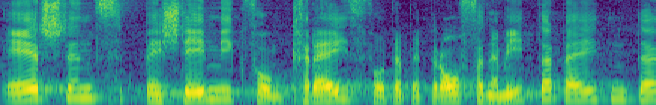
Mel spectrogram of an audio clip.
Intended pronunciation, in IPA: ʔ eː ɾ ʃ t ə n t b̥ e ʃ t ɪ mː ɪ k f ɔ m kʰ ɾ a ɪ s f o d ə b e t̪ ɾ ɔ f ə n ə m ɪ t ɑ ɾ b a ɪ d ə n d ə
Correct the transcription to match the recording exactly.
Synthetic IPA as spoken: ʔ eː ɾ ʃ t ə n s b̥ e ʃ t ɪ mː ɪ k f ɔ m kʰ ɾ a ɪ s f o d ə b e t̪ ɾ ɔ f ə n ə m ɪ t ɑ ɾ b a ɪ t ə n d ə

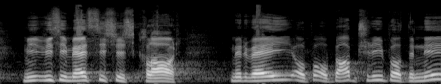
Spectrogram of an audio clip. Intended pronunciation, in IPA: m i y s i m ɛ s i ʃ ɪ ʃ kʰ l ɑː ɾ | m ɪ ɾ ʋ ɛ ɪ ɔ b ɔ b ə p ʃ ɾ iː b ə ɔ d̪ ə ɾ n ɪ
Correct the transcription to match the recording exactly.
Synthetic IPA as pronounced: m i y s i m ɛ s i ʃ ɪ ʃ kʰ l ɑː ɾ | m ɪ ɾ ʋ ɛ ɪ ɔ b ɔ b ɑ p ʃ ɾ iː b ə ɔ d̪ ə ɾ n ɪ

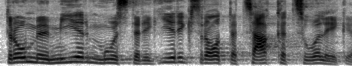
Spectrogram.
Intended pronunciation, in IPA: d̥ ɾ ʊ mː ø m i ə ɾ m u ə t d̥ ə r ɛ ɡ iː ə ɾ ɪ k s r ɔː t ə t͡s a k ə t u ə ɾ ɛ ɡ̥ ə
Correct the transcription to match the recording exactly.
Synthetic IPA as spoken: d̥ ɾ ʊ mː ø m i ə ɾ m u ə s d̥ ə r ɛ ɡ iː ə ɾ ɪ k s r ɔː t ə t͡s a k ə t͡s u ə l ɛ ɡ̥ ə

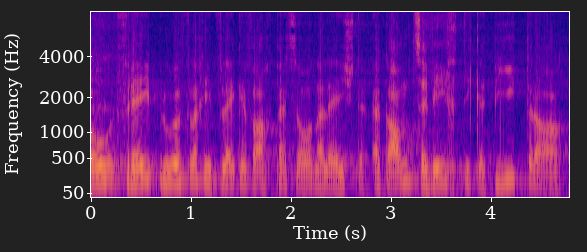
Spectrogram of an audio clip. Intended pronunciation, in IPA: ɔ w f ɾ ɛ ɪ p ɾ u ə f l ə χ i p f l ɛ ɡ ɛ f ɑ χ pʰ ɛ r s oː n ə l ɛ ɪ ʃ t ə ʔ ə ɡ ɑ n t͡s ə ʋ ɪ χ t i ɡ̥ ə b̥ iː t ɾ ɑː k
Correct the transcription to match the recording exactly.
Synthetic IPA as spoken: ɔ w f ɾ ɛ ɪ p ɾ u ə f l ə χ i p f l ɛ ɡ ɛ f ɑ χ pʰ ɛ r s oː n ə l ɛ ɪ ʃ t ə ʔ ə ɡ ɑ n t͡s ə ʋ ɪ χ t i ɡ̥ ə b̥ iː t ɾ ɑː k

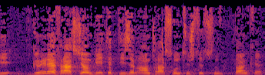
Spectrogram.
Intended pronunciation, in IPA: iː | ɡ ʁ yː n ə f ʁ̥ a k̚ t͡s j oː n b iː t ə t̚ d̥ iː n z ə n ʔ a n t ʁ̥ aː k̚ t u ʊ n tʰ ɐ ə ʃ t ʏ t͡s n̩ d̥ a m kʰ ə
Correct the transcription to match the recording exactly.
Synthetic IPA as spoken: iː | ɡ ʁ yː n ə f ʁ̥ a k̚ t͡s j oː n b iː t ə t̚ d̥ iː z ə n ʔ a n t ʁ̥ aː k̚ t͡s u ʊ n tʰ ɐ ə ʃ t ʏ t͡s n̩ d̥ a ŋ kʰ ə

